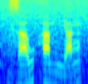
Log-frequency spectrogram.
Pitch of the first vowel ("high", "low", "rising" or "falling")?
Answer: rising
